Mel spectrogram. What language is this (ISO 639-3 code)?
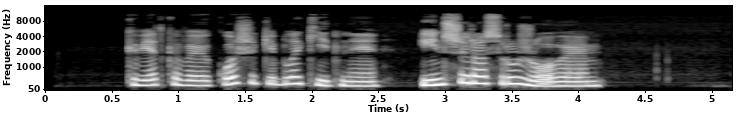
bel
